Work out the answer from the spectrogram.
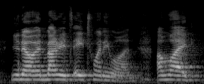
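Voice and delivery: normal talking voice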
